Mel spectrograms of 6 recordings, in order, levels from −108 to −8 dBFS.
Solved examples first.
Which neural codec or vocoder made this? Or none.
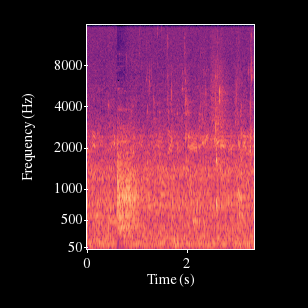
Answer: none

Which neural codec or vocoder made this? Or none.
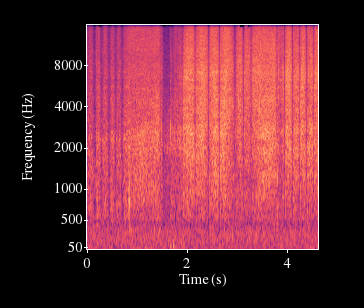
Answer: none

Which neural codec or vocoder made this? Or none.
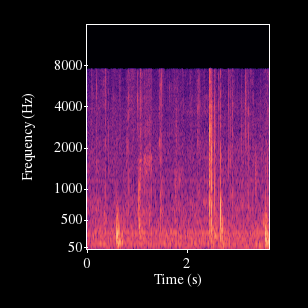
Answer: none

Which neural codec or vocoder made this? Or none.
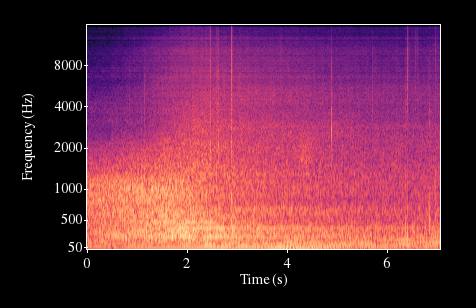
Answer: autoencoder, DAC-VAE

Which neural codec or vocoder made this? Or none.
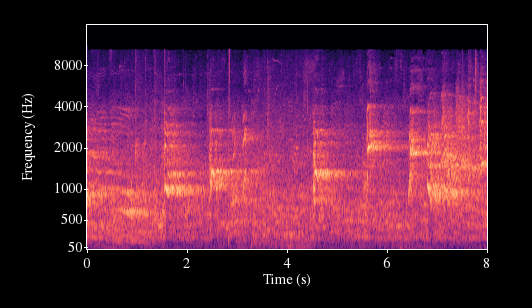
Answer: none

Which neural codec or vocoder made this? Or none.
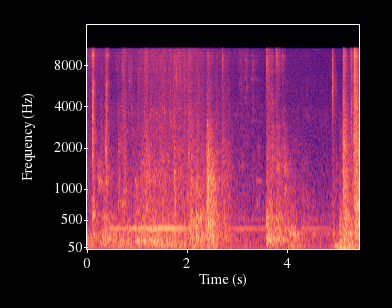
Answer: vocoder, BigVGAN v2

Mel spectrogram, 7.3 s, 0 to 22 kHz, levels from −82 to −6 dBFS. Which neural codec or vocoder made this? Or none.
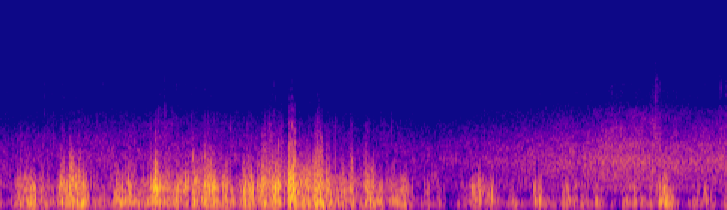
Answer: none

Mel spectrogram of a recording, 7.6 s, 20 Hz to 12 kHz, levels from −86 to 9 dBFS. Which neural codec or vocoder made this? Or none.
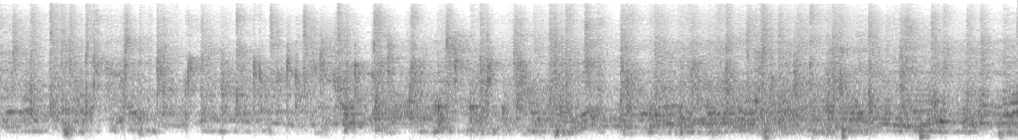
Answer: codec, SNAC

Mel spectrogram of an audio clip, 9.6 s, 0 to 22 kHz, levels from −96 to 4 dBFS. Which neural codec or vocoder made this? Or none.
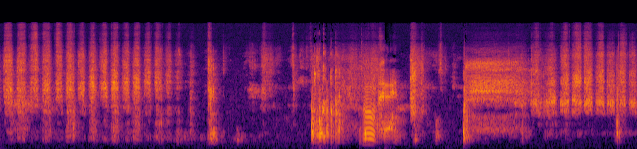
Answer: none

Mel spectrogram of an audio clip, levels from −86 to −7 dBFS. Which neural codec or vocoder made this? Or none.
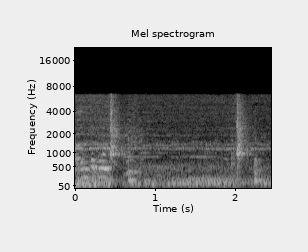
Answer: none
